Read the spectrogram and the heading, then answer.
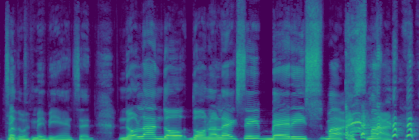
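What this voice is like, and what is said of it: Imitation of Pochettino's accent. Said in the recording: “perfect Pochettino accent”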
